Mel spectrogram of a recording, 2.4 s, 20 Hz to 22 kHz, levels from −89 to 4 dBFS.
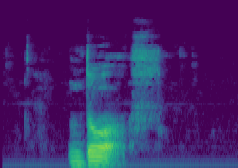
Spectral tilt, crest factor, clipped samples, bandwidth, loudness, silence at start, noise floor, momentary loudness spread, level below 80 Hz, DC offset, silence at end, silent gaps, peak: -6 dB/octave; 22 dB; under 0.1%; 10.5 kHz; -21 LUFS; 0.7 s; -62 dBFS; 17 LU; -54 dBFS; under 0.1%; 0.8 s; none; -2 dBFS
